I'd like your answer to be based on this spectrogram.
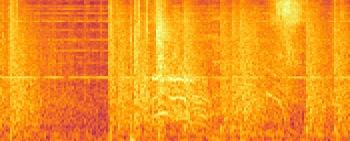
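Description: Rapid bursts of gunfire in the police video game The Precinct, loud and close with thuds and crackling shots over a busy mix.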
